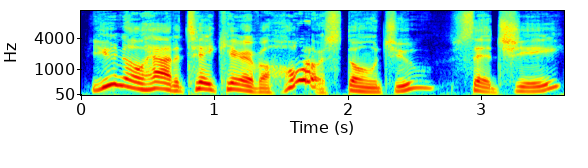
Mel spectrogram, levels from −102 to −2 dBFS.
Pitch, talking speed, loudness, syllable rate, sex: 175 Hz, 215 wpm, -17 LUFS, 4.2 syllables/s, male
